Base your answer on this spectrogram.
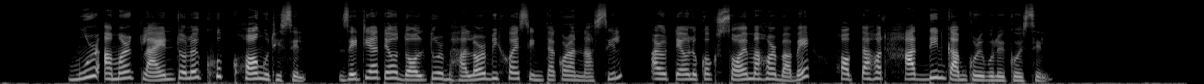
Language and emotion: Assamese, angry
